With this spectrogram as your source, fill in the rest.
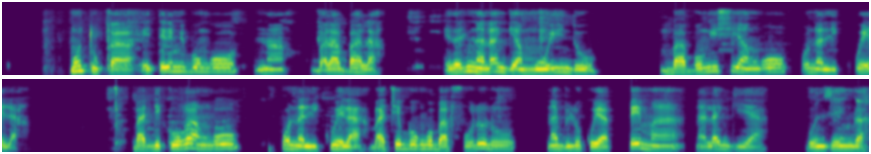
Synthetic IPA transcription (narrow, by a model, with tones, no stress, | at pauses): mo˦tu˨ka˨ḛ˨tɛ˦lɛ˦mi˦bo˦ŋɡo˦na˨ | ba̰˨la˨ba˦la˨ | ḛ˨za˨li˦na˨la˦ŋɡi˨ja˨mo˨ji˦ndo˨ | ba˨bo˨ŋɡi˦si˦ja˨ŋɡo˦po˦na˨li˨k̚we˦la̰˨ | ba˨de˨ko˨ʁa˦ja˨ŋɡo˦ | po˦na˨li˨kwe˦la̰˨ba˨ti˦e˦bo˦ŋɡo˦ba˨fo˨lo˦lo˨ | na˨bi˨lɔ˦kɔ˨ja˨pe˦ma˨na˨la˦ŋɡi˨ja˨ | bo˨nze˦ŋɡa˦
